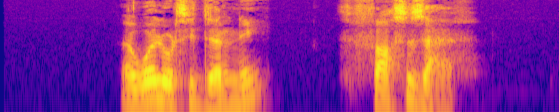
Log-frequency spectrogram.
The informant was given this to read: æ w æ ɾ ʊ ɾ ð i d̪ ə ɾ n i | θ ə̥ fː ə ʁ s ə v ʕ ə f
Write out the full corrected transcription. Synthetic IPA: æ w æ l ʊ ɾ θ i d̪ ə ɾ n i | θ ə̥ fː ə ʁ s ə z ʕ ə f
